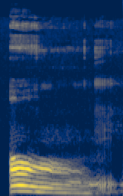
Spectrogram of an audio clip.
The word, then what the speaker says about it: ओम: कई बार हम सुनते हैं कि ओम का उच्चारण 3 अक्षरों से है, ओ, उ, म। नहीं, बल्कि ये ध्वन्यात्मक है, ओम।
